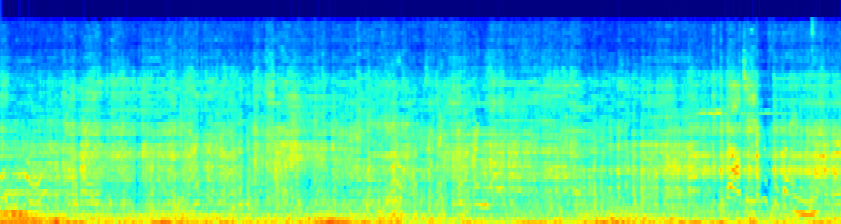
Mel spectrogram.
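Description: A truck's engine running at a low, steady rumble as it rolls slowly over a rocky dirt trail, heard from inside the cab, with a radio voice faint in the background.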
